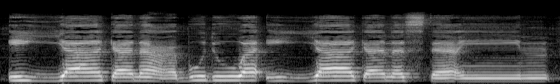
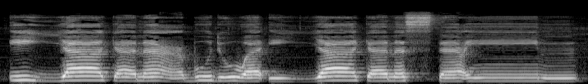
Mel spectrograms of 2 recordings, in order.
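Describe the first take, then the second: Both takes have the same delivery.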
